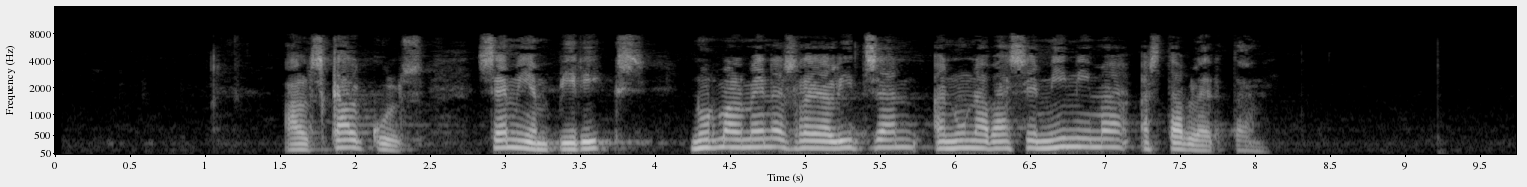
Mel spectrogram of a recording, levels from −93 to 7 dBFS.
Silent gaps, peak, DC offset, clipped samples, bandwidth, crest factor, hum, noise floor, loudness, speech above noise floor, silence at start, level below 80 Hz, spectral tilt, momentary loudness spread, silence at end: none; -8 dBFS; under 0.1%; under 0.1%; 8 kHz; 18 dB; none; -73 dBFS; -24 LUFS; 50 dB; 1.55 s; -64 dBFS; -6.5 dB/octave; 12 LU; 1.7 s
